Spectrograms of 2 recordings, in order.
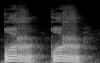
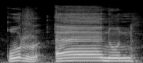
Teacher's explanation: Normalement, on ne roule pas le ra.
